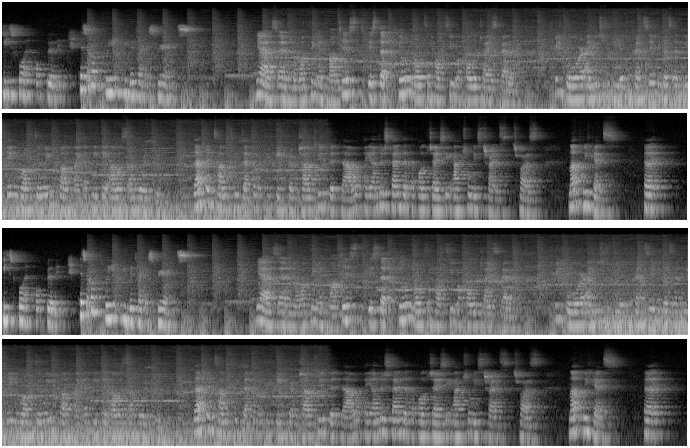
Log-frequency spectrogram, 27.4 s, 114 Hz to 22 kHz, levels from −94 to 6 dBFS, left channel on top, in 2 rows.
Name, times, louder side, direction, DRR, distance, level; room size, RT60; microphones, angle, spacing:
voice 1, 0.0-3.7, right 4 dB, 55° right, 3 dB, 0.4 m, -28 dB
sound 1, 1.6-20.2, equal, 10° right, 0.6 m, -34 dB
voice 2, 5.0-10.3 11.0-16.9 17.2-23.7 23.9-24.3 25.1-25.8 26.6-26.8, left 1 dB, 30° left, -1 dB, 0.4 m, -31 dB
sound 2, 11.7-19.5, equal, 85° right, 1.0 m, -31 dB
3.1 x 2.4 x 2.5 m, 0.81 s
head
